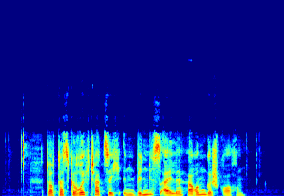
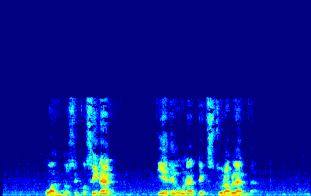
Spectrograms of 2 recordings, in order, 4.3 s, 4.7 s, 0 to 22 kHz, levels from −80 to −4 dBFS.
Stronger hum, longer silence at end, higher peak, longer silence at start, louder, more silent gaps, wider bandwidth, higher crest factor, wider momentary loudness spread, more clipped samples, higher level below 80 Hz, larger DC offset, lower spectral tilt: neither; second, 0.6 s vs 0.85 s; about the same, -2 dBFS vs -4 dBFS; second, 0.55 s vs 0.7 s; first, -18 LUFS vs -24 LUFS; neither; about the same, 11 kHz vs 11.5 kHz; about the same, 18 dB vs 22 dB; about the same, 13 LU vs 13 LU; neither; first, -56 dBFS vs -62 dBFS; neither; second, -3 dB/octave vs -5 dB/octave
